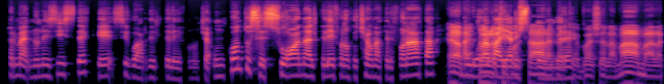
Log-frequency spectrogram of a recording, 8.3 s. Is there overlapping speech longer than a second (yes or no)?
yes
